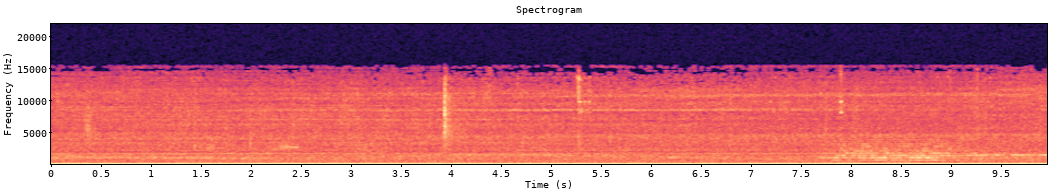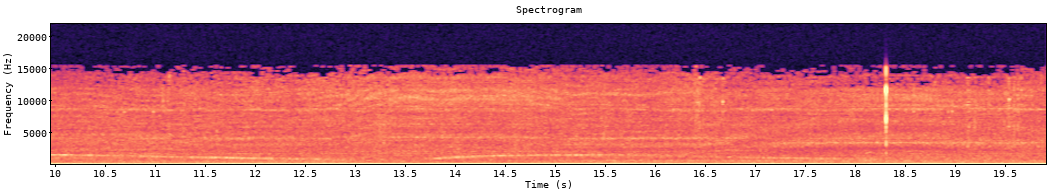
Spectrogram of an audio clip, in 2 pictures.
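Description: City street traffic ambience on the streets around city hall, at a TV series film set: a constant low rumble of engines, with a siren rising and falling through the middle and latter part, plus a brief horn blast.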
